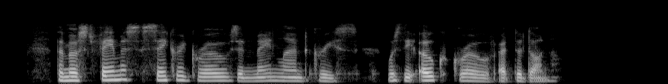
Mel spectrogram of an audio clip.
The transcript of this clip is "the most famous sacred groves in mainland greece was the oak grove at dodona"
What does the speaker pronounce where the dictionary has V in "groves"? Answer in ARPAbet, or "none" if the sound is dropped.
V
